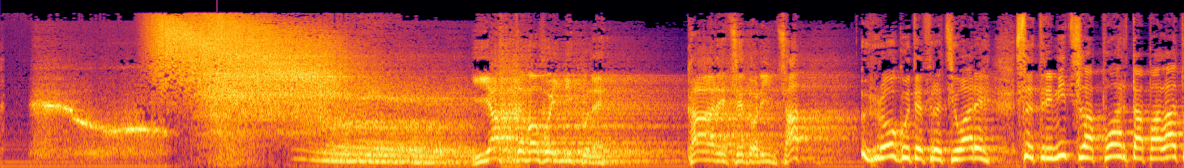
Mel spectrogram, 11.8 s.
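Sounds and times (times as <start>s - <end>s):
thin descending whistle: 0.4s - 5.1s
wind rushing: 1.3s - 6.9s
speech: 4.7s - 6.2s, 6.9s - 11.8s.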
